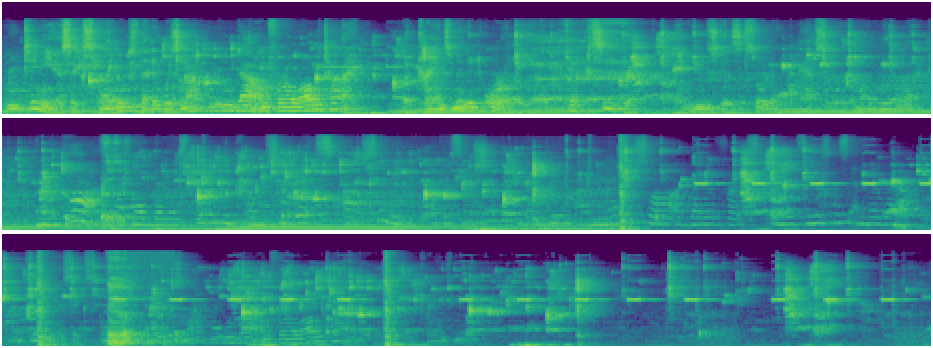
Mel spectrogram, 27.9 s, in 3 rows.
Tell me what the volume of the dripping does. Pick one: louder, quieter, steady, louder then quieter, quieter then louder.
steady.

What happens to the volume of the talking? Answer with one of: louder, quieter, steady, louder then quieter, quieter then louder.
quieter.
